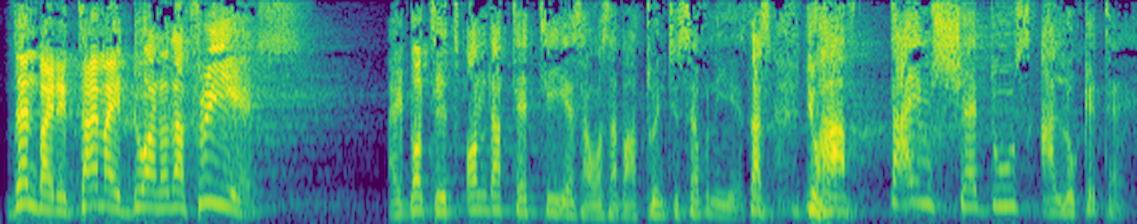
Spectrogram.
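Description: High-pitched preacher in a hall. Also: male voice, sing-song, creaky, bright, forceful tone, husky. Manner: emphatic, repeats key phrases slowly. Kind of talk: sermon. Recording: echoey hall.

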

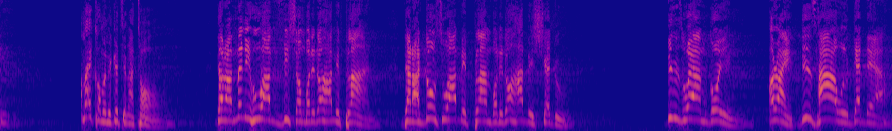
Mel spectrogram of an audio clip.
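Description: A man preaching a sermon, stressing key phrases and repeating them slowly. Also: extremely high pitch, sharp tone. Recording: echoey hall.

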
